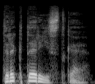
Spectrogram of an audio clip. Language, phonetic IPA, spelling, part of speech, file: Russian, [trəktɐˈrʲistkə], трактористка, noun, Ru-трактористка.ogg
- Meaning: female equivalent of трактори́ст (traktoríst): female tractor driver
